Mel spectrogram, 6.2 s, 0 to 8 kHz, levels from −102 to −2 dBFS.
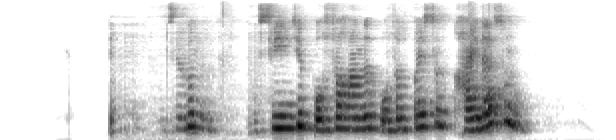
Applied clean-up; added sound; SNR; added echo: neural mask model DeepFilterNet 3.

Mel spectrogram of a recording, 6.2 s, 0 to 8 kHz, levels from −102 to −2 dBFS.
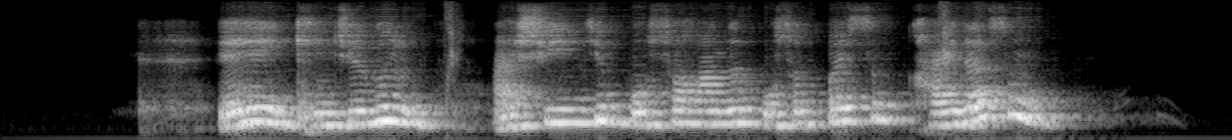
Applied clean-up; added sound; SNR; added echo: neural separator model SepFormer DNS4.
